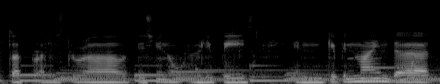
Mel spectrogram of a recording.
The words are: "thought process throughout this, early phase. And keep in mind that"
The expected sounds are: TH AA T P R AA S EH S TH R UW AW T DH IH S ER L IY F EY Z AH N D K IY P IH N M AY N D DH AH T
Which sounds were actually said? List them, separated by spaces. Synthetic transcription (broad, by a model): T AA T P R AA S EH S T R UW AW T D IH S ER L IY P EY S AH N K IY P IH N M AY N D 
